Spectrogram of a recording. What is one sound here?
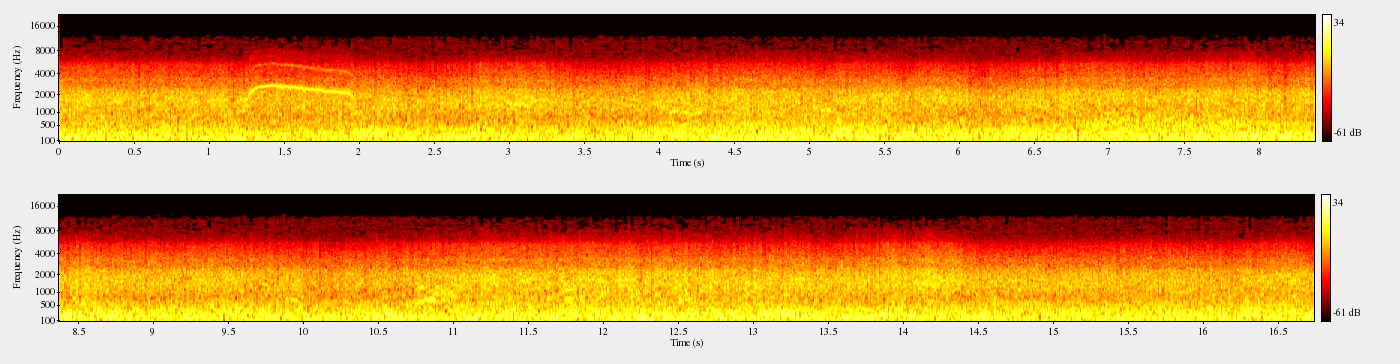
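Rapids rush and roar loudly and steadily.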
